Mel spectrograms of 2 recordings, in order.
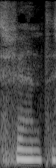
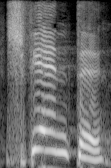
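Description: First: It is said flatly and mechanically, without excitement. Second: It is exclaimed with excited, amazed energy. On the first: It is a dull, routine repetition. The speaker calls it wrong. "to nie jest takie, że oni tam stoją i święty" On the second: It expresses real amazement and delight. The speaker calls it right. "To jest zachwyt"

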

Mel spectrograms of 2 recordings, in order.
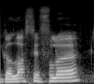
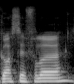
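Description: First: An extra syllable is added near the start. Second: No extra syllable is added near the start. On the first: The speaker calls it wrong. "I always say Golossifleur" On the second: The speaker calls it right. "but it's actually Gossifleur"

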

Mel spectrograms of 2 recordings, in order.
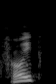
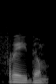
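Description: First: The name is said with an 'oy' vowel. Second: The name is said with an 'ey' vowel. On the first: The speaker calls it right. "а правильно его транскрипция" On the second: The speaker calls it wrong. "Фрейда нельзя называть Фрейдом"

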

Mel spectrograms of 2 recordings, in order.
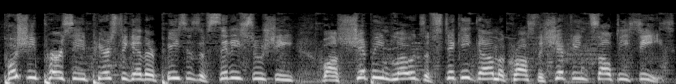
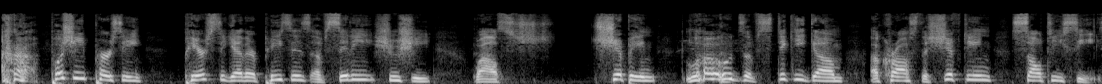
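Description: First: It is said fast. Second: It is said at a normal pace.

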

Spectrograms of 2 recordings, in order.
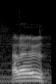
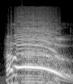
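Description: First: It is said with little energy. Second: It is said with more energy.

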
